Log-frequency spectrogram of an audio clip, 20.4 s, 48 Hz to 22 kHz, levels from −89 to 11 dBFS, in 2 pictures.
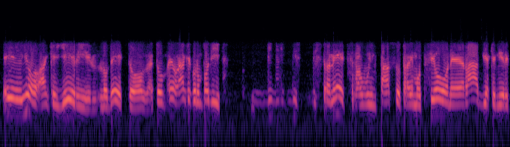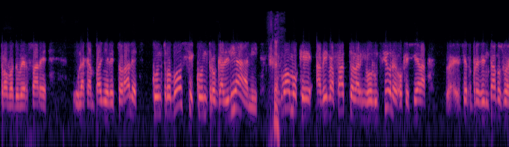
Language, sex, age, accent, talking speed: Italian, male, 40-59, native, 145 wpm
